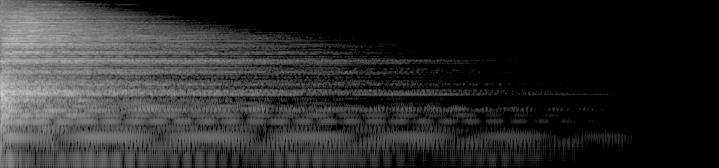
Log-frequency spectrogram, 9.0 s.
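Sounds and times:
16-inch crash cymbal hit on the edge: 0.0 - 1.2.

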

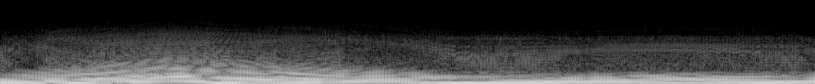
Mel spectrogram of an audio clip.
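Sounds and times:
Synclavier FM synthesizer C sharp note: 0.0 - 8.1.

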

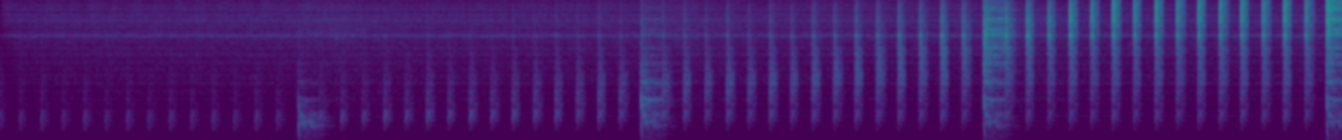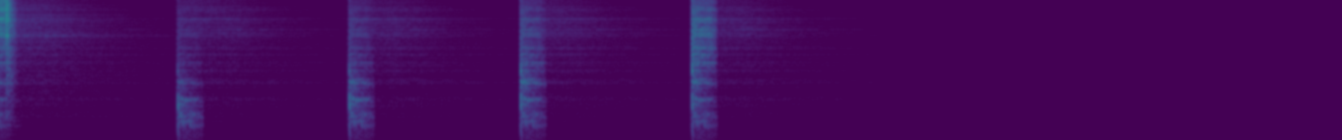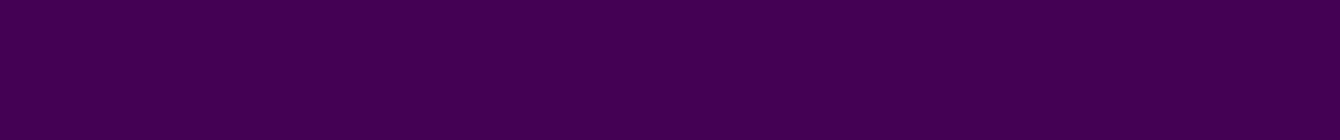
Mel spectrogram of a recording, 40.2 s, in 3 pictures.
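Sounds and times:
140 BPM intro drum break with hi-hat: 0.0 - 14.2, 18.7 - 19.3, 20.4 - 20.8.

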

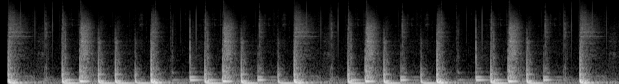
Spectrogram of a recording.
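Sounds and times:
bongo drums: 0.0 - 6.1.

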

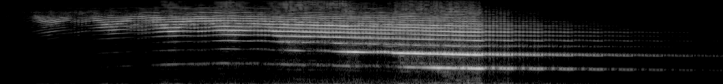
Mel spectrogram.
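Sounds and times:
filtered alarm siren: 1.0 - 5.6.

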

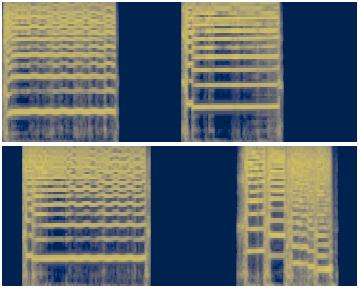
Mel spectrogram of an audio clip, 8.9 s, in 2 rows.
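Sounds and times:
guitar licks: 0.0 - 1.4, 2.3 - 3.5, 4.7 - 6.3, 7.4 - 8.6.

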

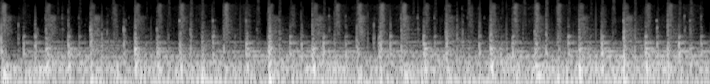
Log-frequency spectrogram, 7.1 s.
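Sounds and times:
swamp groove music: 0.0 - 7.0.

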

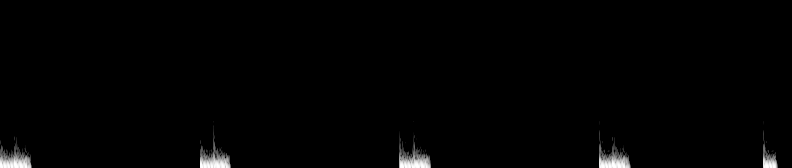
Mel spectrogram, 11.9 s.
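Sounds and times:
hip-hop bass: 0.0 - 0.5, 3.0 - 3.4, 6.0 - 6.5, 9.0 - 9.4, 11.5 - 11.7.

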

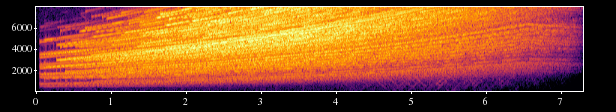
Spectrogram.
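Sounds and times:
ambience: 0.0 - 7.1.

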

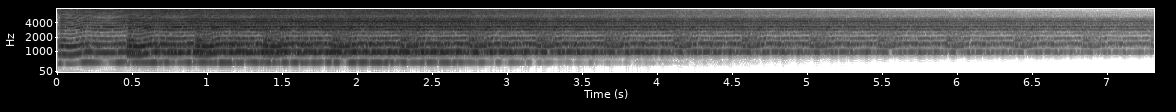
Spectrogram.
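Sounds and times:
effected female vocals: 0.0 - 5.3.

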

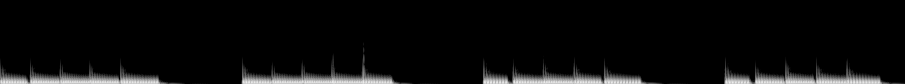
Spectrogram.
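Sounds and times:
synth bass: 0.0 - 1.6, 2.4 - 4.0, 4.8 - 6.4, 7.3 - 8.8.

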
